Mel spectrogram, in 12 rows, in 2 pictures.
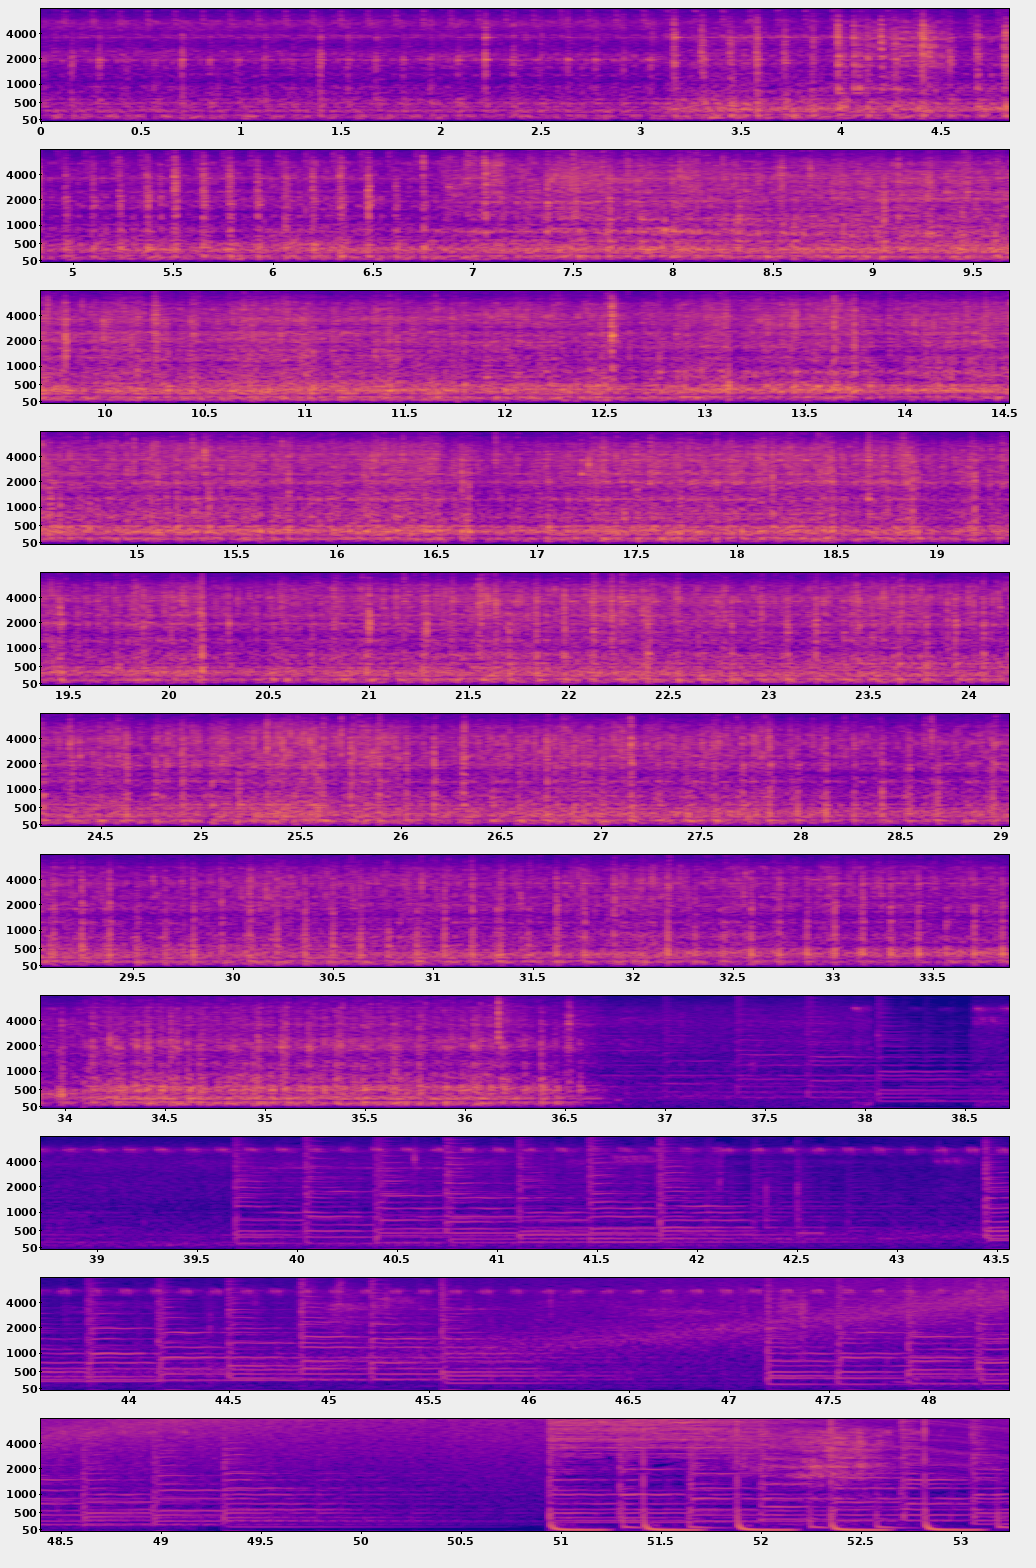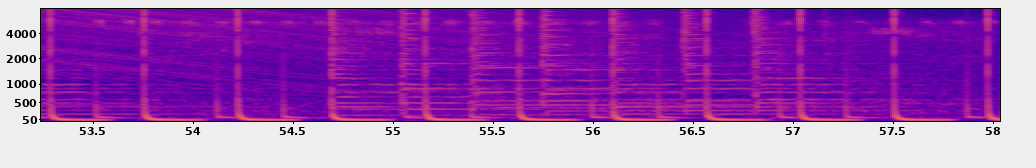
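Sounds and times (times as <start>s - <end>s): electric meat grinder grinding fish: 0.0s - 36.8s, 47.3s - 56.1s.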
